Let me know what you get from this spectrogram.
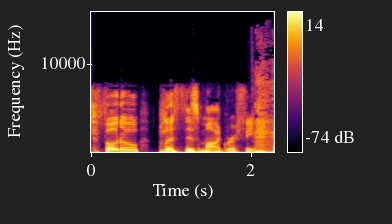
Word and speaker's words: photoplethysmography: And so the official pronunciation is photoplethysmography.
